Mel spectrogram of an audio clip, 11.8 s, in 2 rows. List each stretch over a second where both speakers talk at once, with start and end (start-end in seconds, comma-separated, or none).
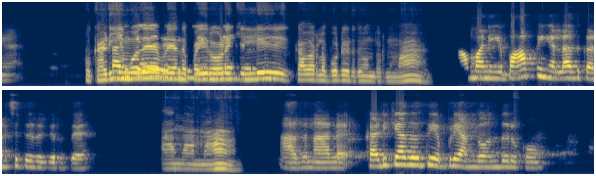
1.1-2.7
